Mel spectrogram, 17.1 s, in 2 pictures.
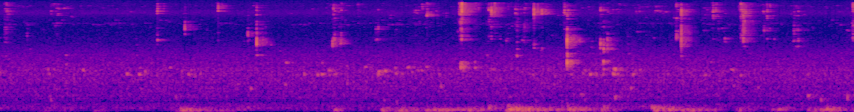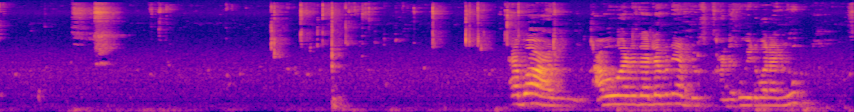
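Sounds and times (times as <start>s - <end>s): chewing with wet clicks: 1.3s - 14.6s
soft low thudding: 3.3s - 7.2s.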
